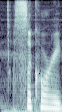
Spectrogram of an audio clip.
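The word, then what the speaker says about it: Seccori: to your mic and say your name again sikori and spell it for us s-e-c-c-o-r-i and g-r-e-e-n and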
